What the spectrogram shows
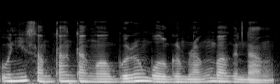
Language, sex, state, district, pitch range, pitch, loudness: Garo, male, Meghalaya, West Garo Hills, 120-145 Hz, 130 Hz, -14 LUFS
